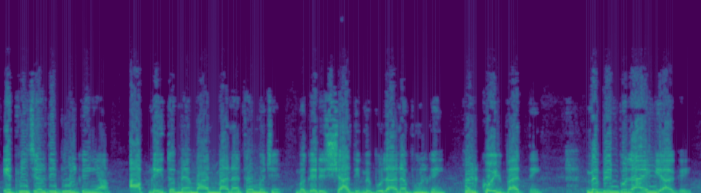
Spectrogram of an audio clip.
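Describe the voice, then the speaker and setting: A woman's voice: fairly high pitch, expressive, moderate pace, pitched above the performer's own voice, natural voice. A woman voicing a sweet, plucky young Indian daughter-in-law in a cartoon drama, pleading yet cheeky. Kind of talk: Hindi cartoon family drama acting.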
